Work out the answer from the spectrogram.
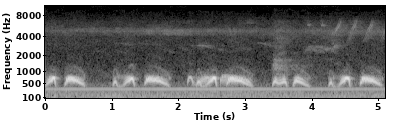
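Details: Spotted dove decoy cooing at a wild bird that turns away; repeated mellow phrases of two quick notes and a longer sliding coo, evenly spaced across five seconds, with a faint higher chirp from another bird and a low hum.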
